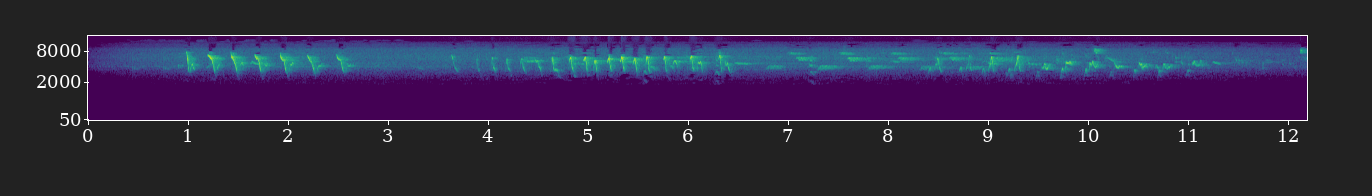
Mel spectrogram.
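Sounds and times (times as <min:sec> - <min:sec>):
Dusky Warbler calling: 0:01.0 - 0:02.7, 0:03.6 - 0:11.5.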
